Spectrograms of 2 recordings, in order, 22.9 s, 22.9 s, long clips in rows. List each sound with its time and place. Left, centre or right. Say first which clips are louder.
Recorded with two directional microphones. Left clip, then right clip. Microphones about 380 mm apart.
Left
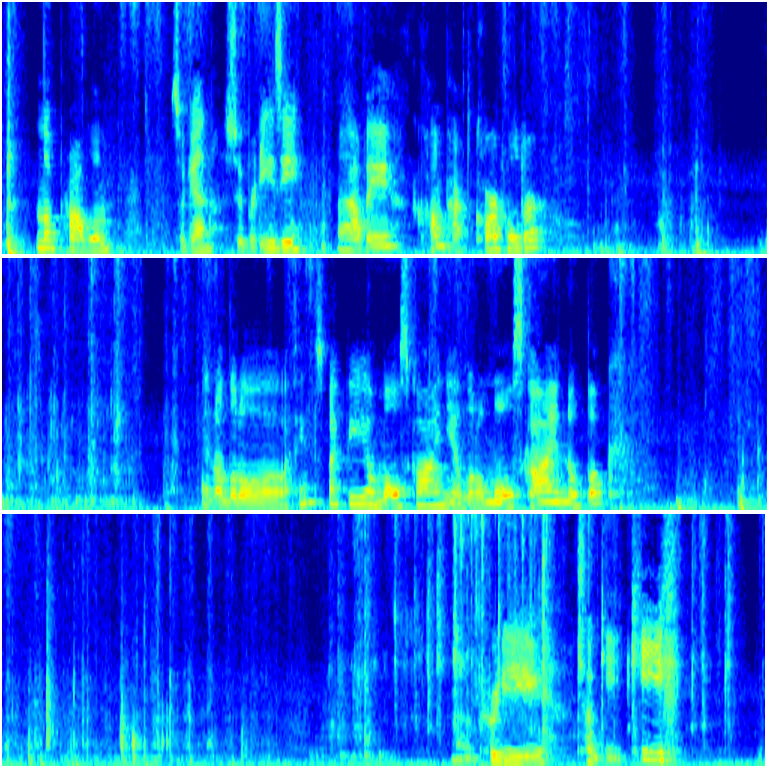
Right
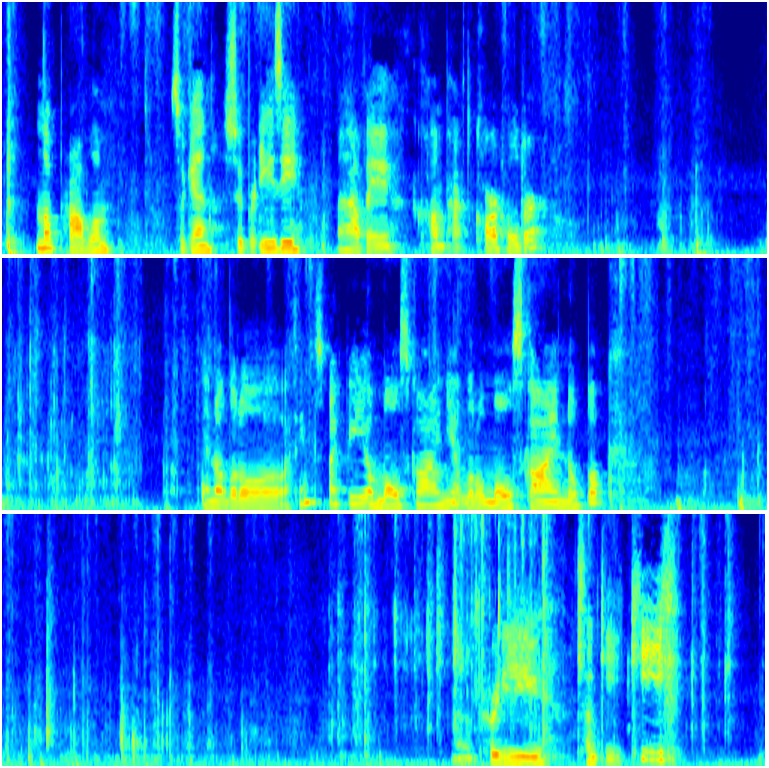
0.0 s speech: right 6 dB; centre
7.6 s a sound: right 3 dB; right
9.3 s speech: right 7 dB; centre
15.3 s clip-clop: right 3 dB; centre
16.5 s a sound: right 2 dB; centre
19.2 s typing: right 5 dB; right
20.1 s speech: right 7 dB; centre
